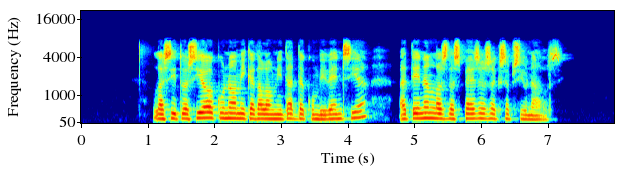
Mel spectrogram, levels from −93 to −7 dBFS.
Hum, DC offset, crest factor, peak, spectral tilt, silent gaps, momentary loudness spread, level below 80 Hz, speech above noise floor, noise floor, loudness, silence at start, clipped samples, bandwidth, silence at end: none; under 0.1%; 18 dB; -4 dBFS; -4.5 dB/octave; none; 8 LU; -60 dBFS; 65 dB; -85 dBFS; -20 LUFS; 1.1 s; under 0.1%; 8 kHz; 0.8 s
